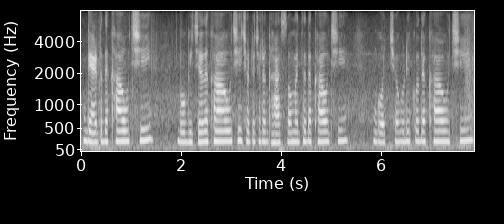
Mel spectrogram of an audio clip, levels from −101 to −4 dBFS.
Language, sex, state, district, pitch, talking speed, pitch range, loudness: Odia, female, Odisha, Khordha, 220 Hz, 100 wpm, 210-225 Hz, -16 LUFS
